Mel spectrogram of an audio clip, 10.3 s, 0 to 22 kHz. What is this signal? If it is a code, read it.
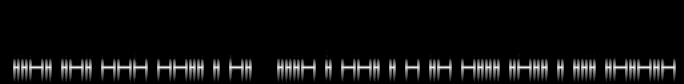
Morse code, heard as a keyed tone, about 20 wpm, 700 Hz. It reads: FROZEN VEGETABLES.
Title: Pangram Challenge v2 - 20wpm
